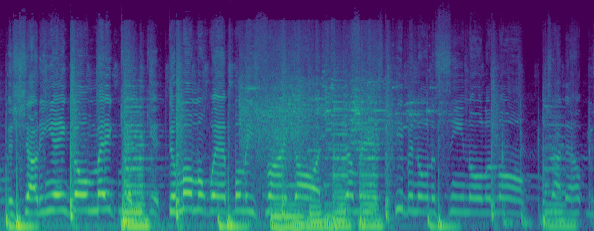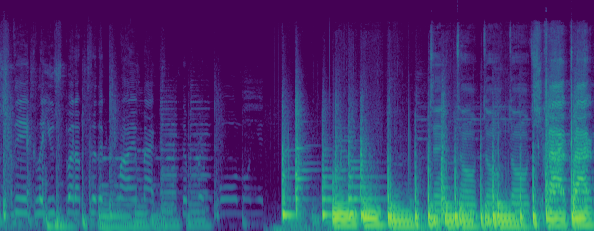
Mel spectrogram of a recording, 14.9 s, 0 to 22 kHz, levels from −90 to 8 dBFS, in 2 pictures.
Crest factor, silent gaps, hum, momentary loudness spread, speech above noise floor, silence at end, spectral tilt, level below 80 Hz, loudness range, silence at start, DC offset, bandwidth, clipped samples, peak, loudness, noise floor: 16 dB; none; none; 19 LU; 36 dB; 0 s; -7 dB/octave; -26 dBFS; 15 LU; 0 s; under 0.1%; 15 kHz; under 0.1%; -2 dBFS; -18 LUFS; -54 dBFS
